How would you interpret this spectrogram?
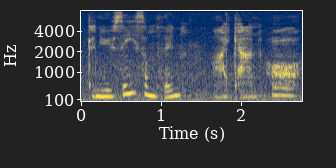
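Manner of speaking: usual speaking voice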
